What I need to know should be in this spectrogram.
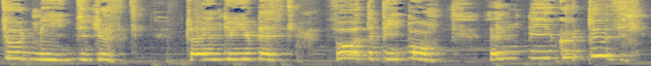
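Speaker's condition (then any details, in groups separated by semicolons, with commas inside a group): Cerebral palsy; born 12 weeks premature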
